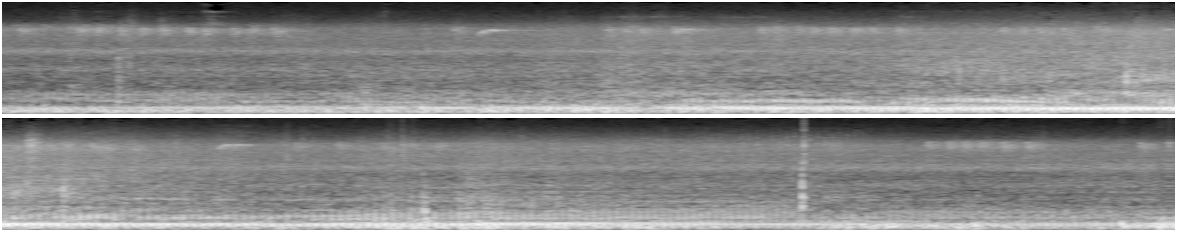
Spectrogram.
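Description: A low motor-vehicle engine drone that grows louder about a third of the way in and eases off again, like a vehicle passing. Short high chirps repeat in the background, and a single sharp click comes near the end.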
